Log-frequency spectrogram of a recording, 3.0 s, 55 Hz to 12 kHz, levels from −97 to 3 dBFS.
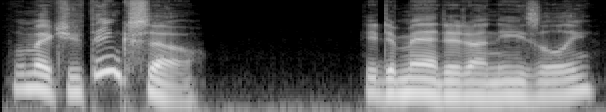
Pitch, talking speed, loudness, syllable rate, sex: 130 Hz, 160 wpm, -16 LUFS, 6.3 syllables/s, male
